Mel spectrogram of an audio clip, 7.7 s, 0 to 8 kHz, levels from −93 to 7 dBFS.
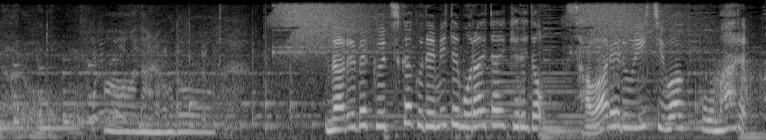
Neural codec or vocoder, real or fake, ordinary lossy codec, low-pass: none; real; Opus, 64 kbps; 7.2 kHz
